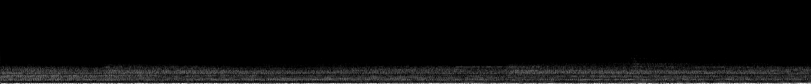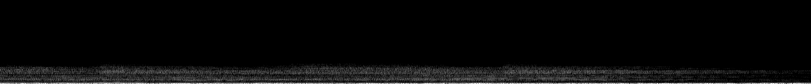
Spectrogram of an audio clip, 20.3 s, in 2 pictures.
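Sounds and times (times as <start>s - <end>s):
ambient soundscape: 0.0s - 20.2s.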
